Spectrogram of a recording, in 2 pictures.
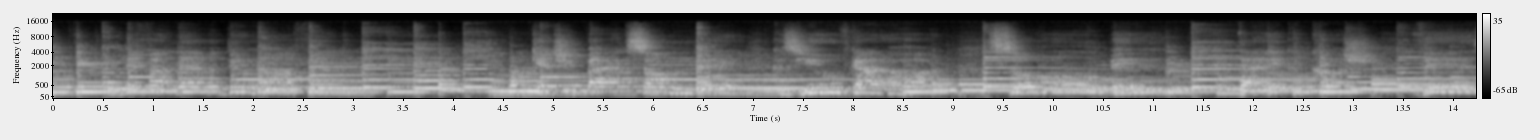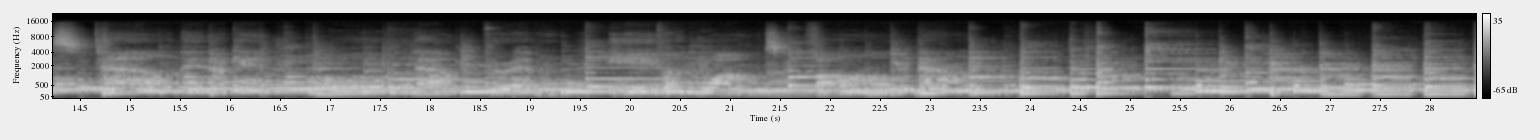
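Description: A man singing a song while strumming a capoed acoustic guitar.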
